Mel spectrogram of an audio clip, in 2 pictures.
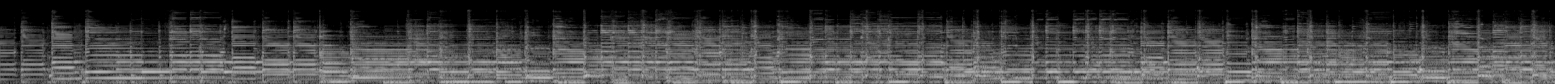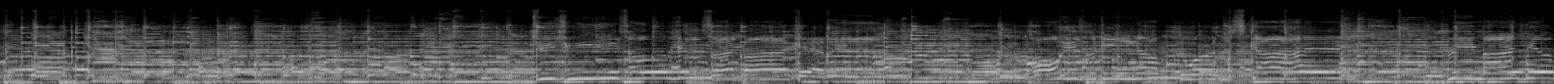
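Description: Bluegrass band playing on banjo, fiddle, mandolin, acoustic guitar and upright bass.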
